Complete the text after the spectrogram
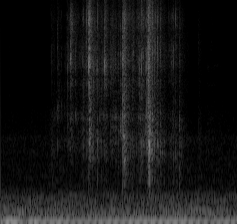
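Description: Foil card packs crinkle and rustle in someone's hands.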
